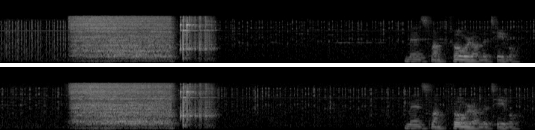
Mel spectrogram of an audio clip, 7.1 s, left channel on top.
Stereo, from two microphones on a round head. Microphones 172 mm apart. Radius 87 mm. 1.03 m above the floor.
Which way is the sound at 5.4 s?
40° left (ahead or behind).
